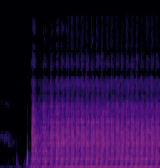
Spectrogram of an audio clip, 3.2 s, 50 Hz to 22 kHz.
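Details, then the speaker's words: 2022 Chevy Malibu 1.5T, about 65,000 miles, stopped starting the day before; starter spins the engine at a fast, even rhythm for several seconds but it never fires or picks up speed: crank, no start. "Nothing. As you can see."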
